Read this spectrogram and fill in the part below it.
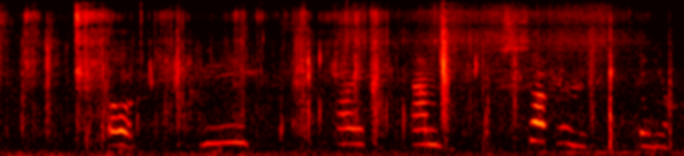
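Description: A young child speaks nearby.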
